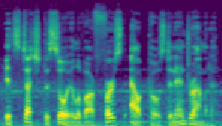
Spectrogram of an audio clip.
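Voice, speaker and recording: An actor playing a gruff, plain-spoken middle-aged frontier mayor in a video game, speaking in clipped, resolute, folksy phrases. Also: male voice, animated, normal speed, background noise, heavily acted. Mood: solemn, resolute. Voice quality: very deep voice. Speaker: colony mayor character. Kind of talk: video game dialogue acting.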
